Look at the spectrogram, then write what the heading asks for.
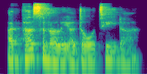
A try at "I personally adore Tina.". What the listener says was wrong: I wonder if you stressed the wrong word. I personally adore Tina.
